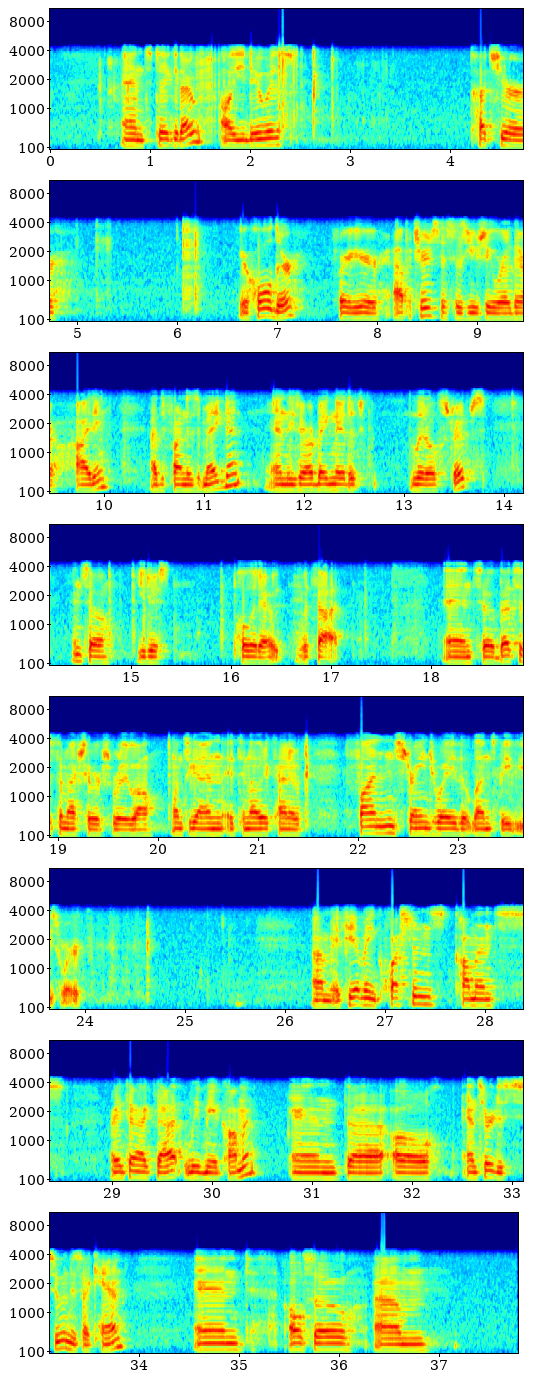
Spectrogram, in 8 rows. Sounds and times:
Inside, small room: 0:00.0 - 0:37.7
Speech: 0:00.7 - 0:02.6, 0:04.2 - 0:05.0, 0:06.6 - 0:17.2, 0:18.1 - 0:24.1, 0:26.3 - 0:34.0, 0:34.6 - 0:37.2.

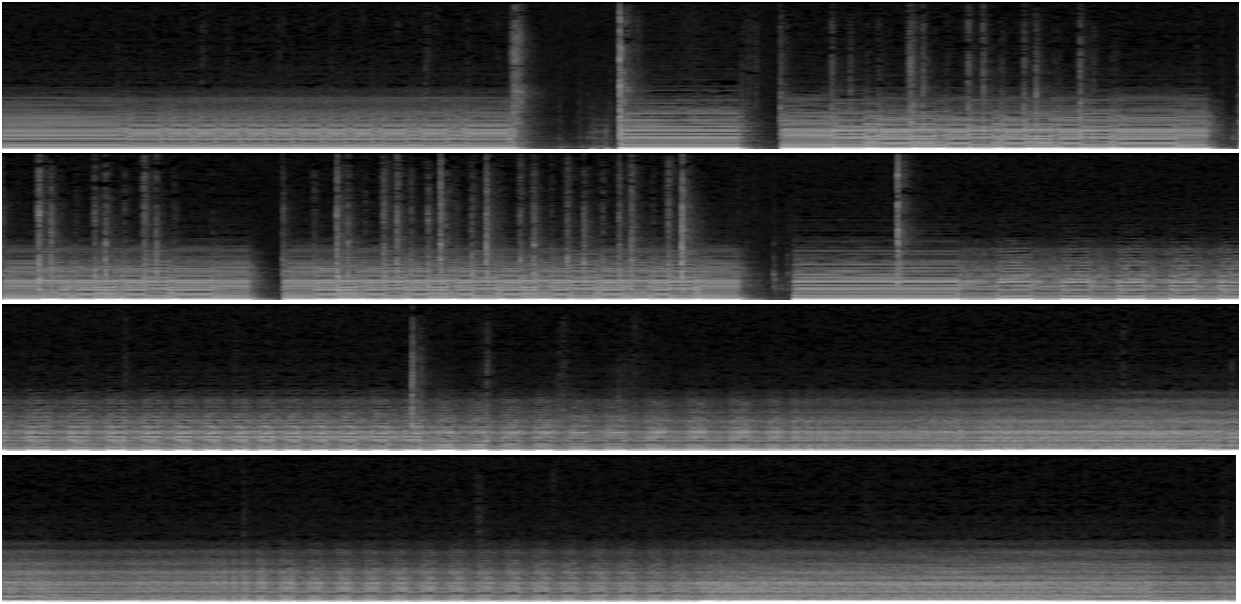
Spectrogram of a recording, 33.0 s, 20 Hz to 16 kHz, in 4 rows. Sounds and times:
Bass guitar: 0:00.0 - 0:32.9.

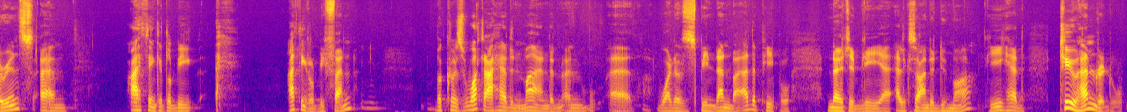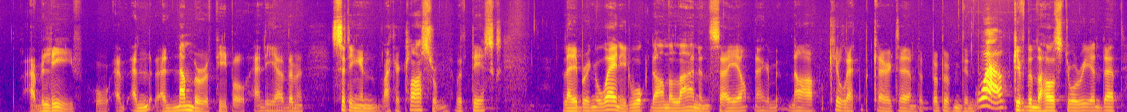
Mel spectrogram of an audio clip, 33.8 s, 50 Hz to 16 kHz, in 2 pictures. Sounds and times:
Speech: 0:00.0 - 0:01.0, 0:01.9 - 0:03.0, 0:04.3 - 0:05.7, 0:06.4 - 0:24.4, 0:25.4 - 0:33.7.

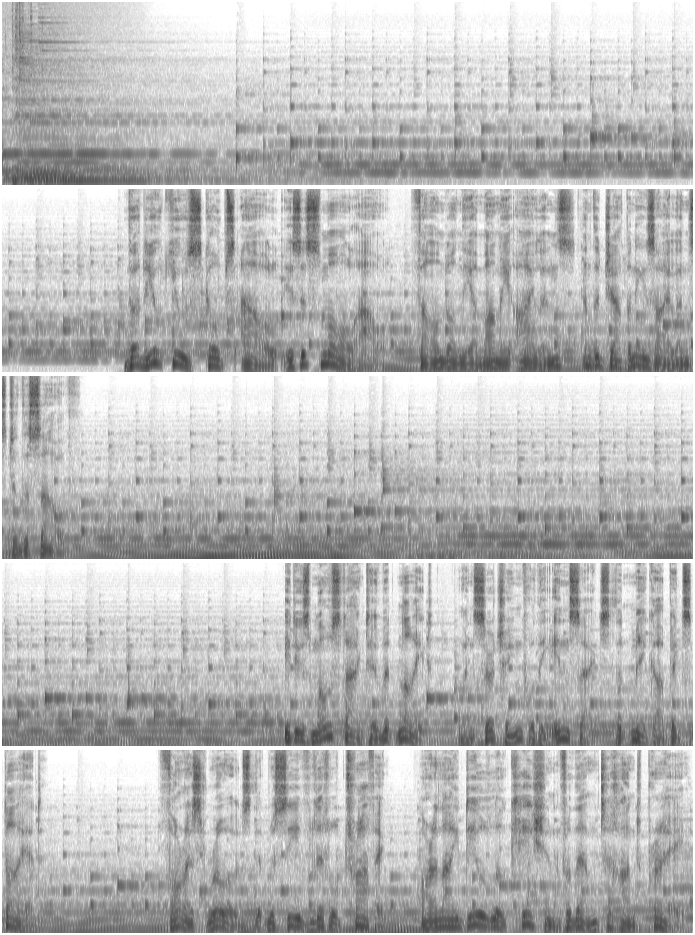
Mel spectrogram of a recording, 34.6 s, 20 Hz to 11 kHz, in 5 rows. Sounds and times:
Music: 0:00.0 - 0:34.5
Speech: 0:08.2 - 0:14.6, 0:23.6 - 0:28.1, 0:29.2 - 0:34.5.

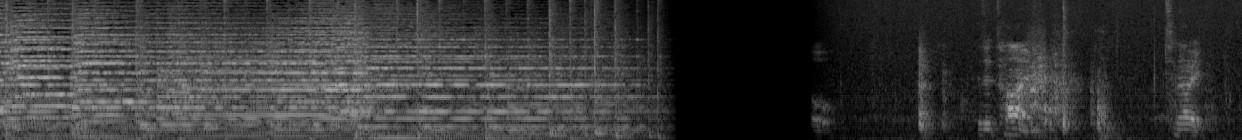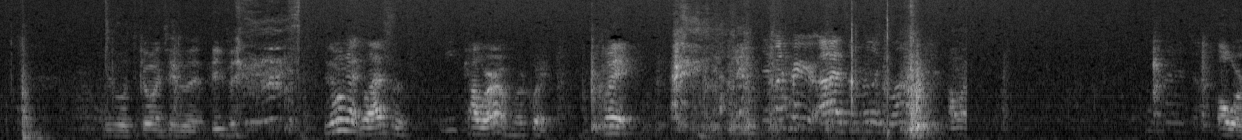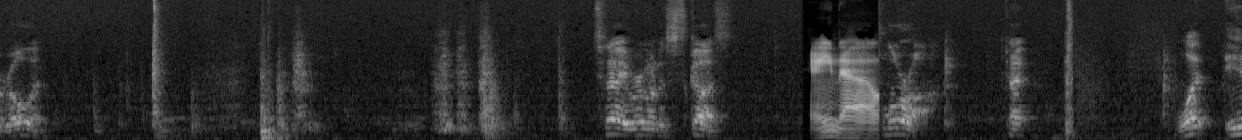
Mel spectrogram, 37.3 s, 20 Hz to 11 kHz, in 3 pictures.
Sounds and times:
Speech: 0:33.0 - 0:34.2.

